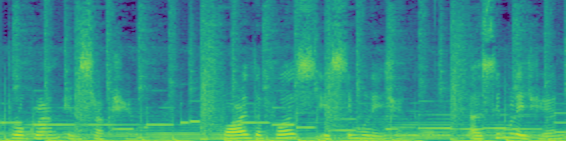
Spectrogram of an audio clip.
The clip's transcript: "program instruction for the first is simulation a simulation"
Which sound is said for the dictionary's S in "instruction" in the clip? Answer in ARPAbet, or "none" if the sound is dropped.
S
